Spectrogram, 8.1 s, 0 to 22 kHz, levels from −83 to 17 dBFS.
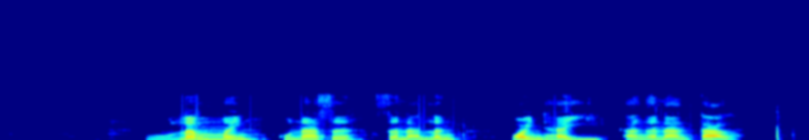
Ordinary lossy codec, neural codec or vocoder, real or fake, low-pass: MP3, 48 kbps; none; real; 7.2 kHz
